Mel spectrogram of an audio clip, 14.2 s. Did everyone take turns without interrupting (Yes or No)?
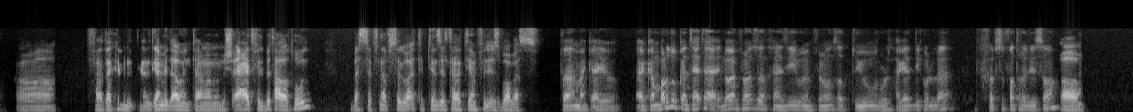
Yes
